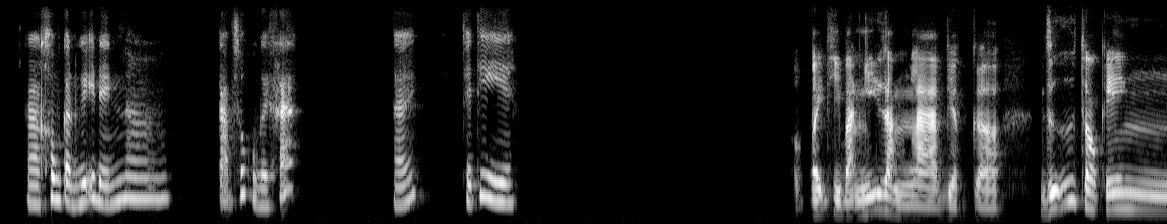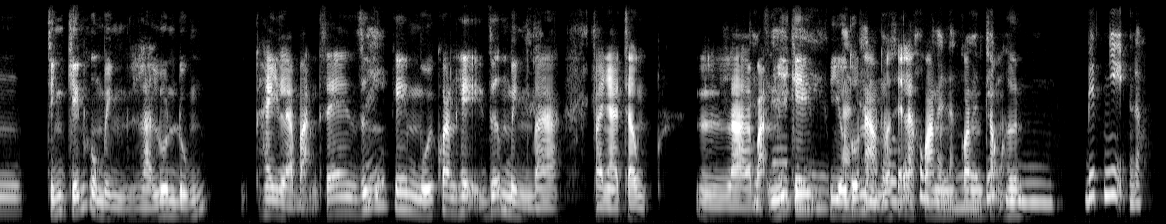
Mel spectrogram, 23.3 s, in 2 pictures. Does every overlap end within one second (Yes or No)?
No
